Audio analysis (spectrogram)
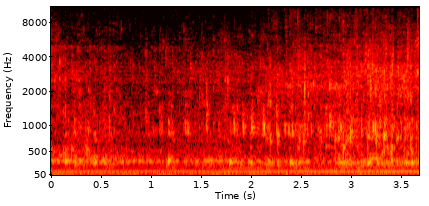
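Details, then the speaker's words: Samsung Ecobubble 8 kg washer in service test mode, with the UC error cleared: water rushes and trickles steadily over a low even inlet-valve hum, a normal free-flowing fill. "if I go to test now if we press this it will start and turn the water on this side first"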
